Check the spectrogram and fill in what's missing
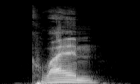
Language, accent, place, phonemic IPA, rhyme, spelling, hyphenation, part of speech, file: German, Germany, Berlin, /kvalm/, -alm, Qualm, Qualm, noun, De-Qualm.ogg
- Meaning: smoke, particularly when very dense or regarded as unpleasant; fume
